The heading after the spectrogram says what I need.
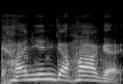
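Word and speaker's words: Kanien'kehá:ka: Kayen-Kahaka is how it's pronounced.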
